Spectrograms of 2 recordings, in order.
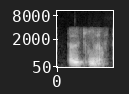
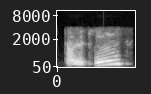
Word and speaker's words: Tolkien: Oczywiście w języku polskim możemy je wymawiać Tolkien, tak jak e, potocznie się mówi, ale jak ktoś jest takim większym nerdem, może mówić Tolkien, tak jak mówiła to rodzina Tolkienów. Zresztą profesor Tolkien akcentował prawdopodobnie nawet na ostatnią sylabę Tolkien.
